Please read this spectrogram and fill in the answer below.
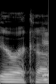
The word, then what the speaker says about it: Yrica Quell: And so her name is Yrica Quell or Erica. I'm not I sure. think I think uh, internally Del Rey is pronouncing it Erica. – Erica. So Erica Quell um, she is an Imperial defector.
